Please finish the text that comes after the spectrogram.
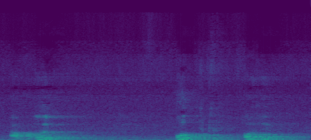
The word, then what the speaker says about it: Abdul Muttalib: Nabi Muhammad SAW putra Abdullah putra Abdul Muttalib. Sekali lagi saya ulangi, Abdul bukan Muttalib. Ya, sebagian orang salah. Abdul tasydidnya ada di ta.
